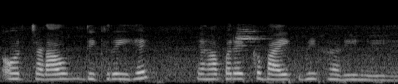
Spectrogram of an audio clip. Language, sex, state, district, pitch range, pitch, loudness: Hindi, female, Uttarakhand, Tehri Garhwal, 230-255 Hz, 245 Hz, -25 LUFS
